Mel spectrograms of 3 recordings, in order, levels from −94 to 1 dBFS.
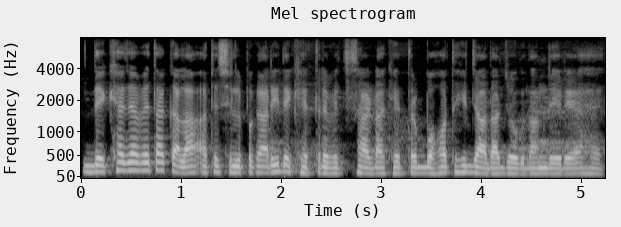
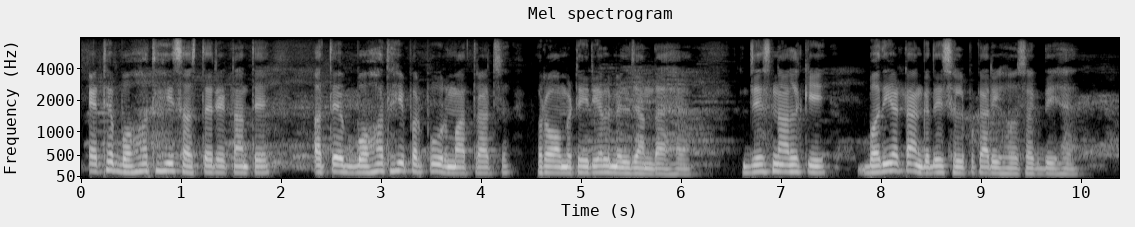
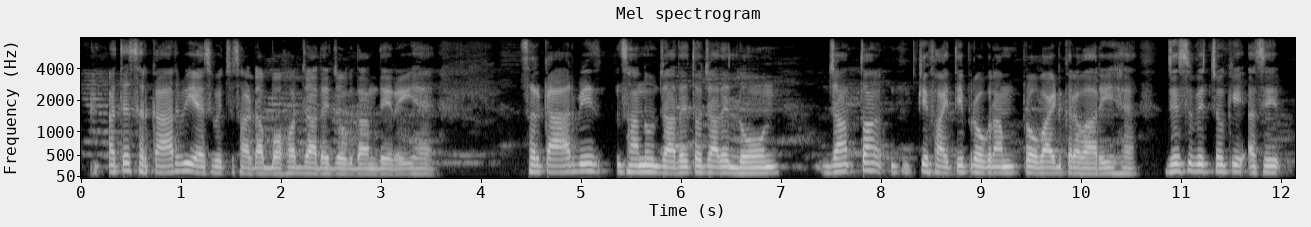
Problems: background sounds at intervals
